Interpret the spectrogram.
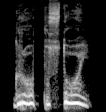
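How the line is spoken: Whisper. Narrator (Russian): прошептала Сара

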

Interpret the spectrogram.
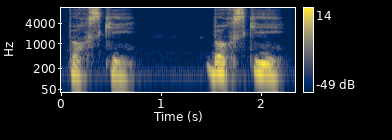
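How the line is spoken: Stammering. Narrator (French): bégaya Véronique

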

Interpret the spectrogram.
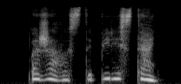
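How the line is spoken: Hoarse, breathless plea. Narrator (Russian): хрипло выдыхаю я

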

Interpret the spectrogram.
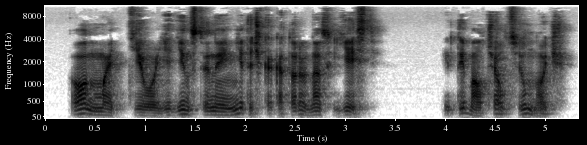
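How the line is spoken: Snapping. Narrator (Russian): огрызнулась Деб

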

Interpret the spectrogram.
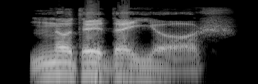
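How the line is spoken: Hoarse wheeze. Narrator (Russian): просипел Дон

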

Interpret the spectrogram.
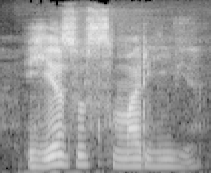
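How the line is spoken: Shocked muttering. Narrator (Russian): потрясенный Карл пробормотал

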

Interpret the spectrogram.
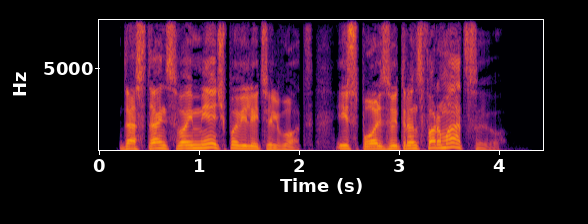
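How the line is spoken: Shouting from below. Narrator (Russian): Крикнул мне снизу Дао

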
